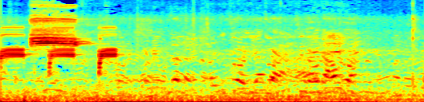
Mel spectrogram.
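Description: A referee's whistle gives several short blasts in the first second, one of them higher and longer, over crowd chatter and a steady low hum.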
